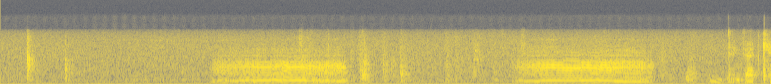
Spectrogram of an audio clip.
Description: It's a housecat who is snoring loudly.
